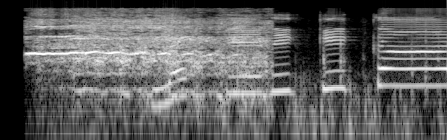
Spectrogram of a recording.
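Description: A horse whinnying for just over a second, with a quivering pitch. Near the end a voice begins singing in short notes.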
